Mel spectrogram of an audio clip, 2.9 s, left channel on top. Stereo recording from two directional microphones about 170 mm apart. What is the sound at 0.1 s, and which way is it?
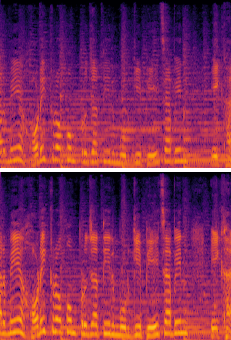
Speech, 25° right (ahead or behind).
